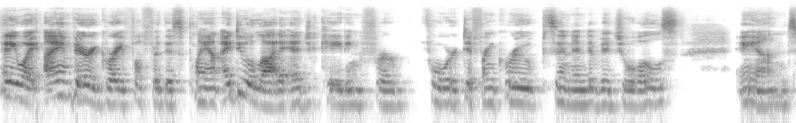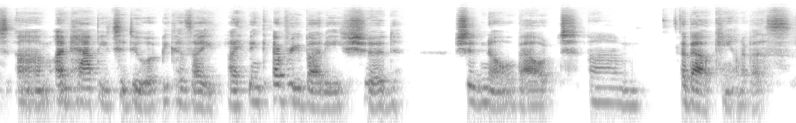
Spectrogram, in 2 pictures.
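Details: Adult woman with essential tremor, a progressive hereditary neurological movement disorder that also shakes her hands and body and affects her larynx; essential voice tremor.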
